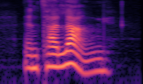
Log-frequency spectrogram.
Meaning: 1. talent (skill, ability) 2. a talent (talented person)
- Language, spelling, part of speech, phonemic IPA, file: Swedish, talang, noun, /taˈlaŋ/, Sv-talang.ogg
